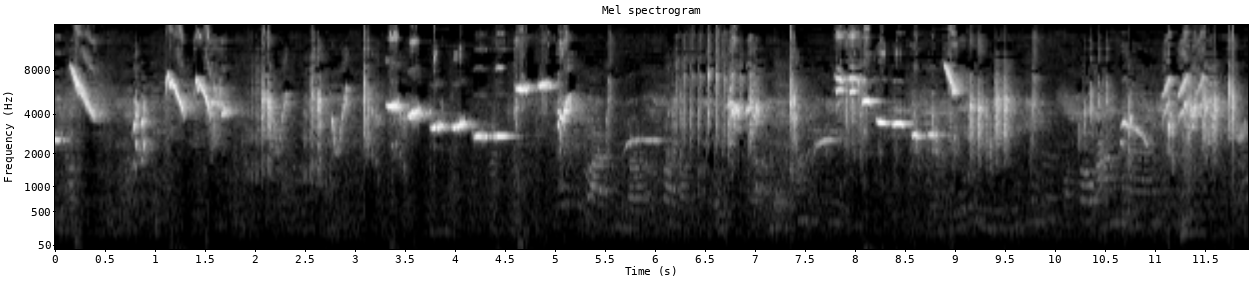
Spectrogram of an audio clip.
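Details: Long stretch of hill blue flycatcher song used for training caged songbirds: rapid sweeping whistles falling in pitch, interspersed with buzzy and chattering elements, phrases following one another with barely a pause.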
